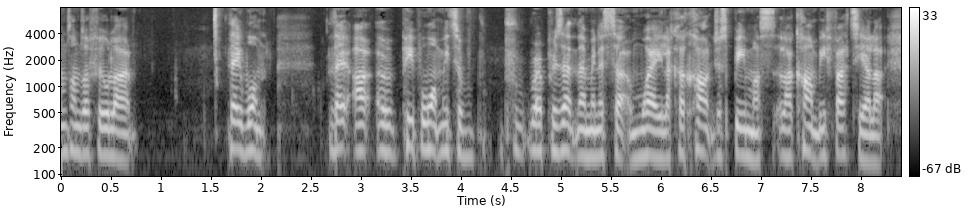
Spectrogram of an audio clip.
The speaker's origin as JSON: {"language": "English", "country": "United Kingdom", "said": "We're Muslim, Moroccans, and we're British too. But in the home, he wanted to foster the Moroccan side of us"}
